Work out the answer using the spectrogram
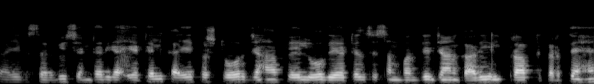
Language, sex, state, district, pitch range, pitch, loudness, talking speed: Hindi, male, Bihar, Gopalganj, 110-115 Hz, 115 Hz, -20 LUFS, 180 wpm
